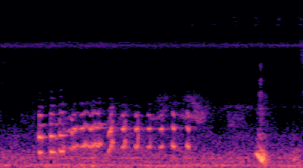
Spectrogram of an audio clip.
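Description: A chicken clucks in a quick run of close, rhythmic calls, then a single louder squawk after a pause, over a low steady background hum.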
